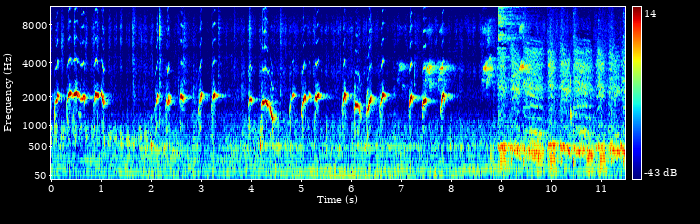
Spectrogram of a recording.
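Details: Cheerful morning cockatiel on a shoulder during toothbrushing, whistling a long run of short, clear upswept notes in pairs and triplets for about eight seconds, then a loud running-water or brushing hiss takes over.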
